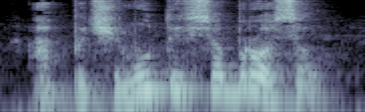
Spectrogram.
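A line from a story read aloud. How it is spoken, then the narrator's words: Whispered question. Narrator (Russian): шепотом поинтересовалась блондинка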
